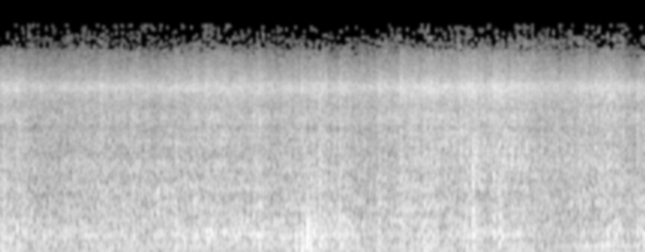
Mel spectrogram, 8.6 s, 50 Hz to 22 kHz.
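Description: Steady running noise of a 15-inch gauge miniature railway carriage riding along the track, with wheels clicking over the rails. A sharper knock comes about four seconds in.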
